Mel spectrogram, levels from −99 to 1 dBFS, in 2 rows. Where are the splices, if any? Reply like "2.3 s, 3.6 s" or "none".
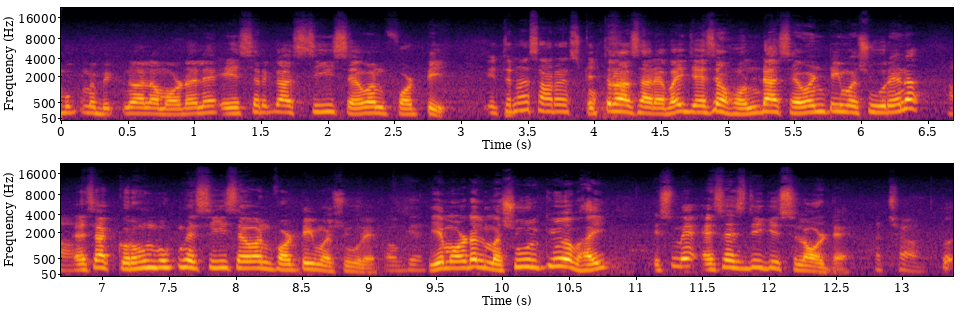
none

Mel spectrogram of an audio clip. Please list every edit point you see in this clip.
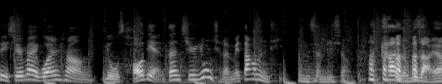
none

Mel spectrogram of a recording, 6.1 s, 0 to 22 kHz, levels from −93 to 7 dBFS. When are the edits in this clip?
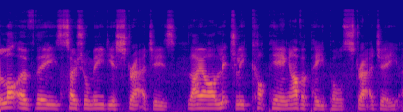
1.0 s, 2.6 s

